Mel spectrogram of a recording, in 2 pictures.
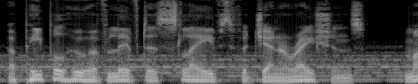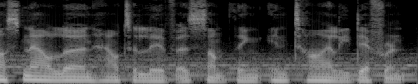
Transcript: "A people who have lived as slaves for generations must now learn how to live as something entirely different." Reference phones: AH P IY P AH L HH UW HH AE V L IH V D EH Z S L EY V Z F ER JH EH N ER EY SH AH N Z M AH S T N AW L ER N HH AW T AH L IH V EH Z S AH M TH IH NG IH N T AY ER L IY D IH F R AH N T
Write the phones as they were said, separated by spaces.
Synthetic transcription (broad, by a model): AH P IY P AH L HH UW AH V L IH V D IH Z S L EY V Z F ER JH EH N ER EY SH AH N Z M AH S T N AW L ER N HH AW T AH L IH V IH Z S AH M TH IH NG IH N T AY ER L IY D IH F R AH N T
